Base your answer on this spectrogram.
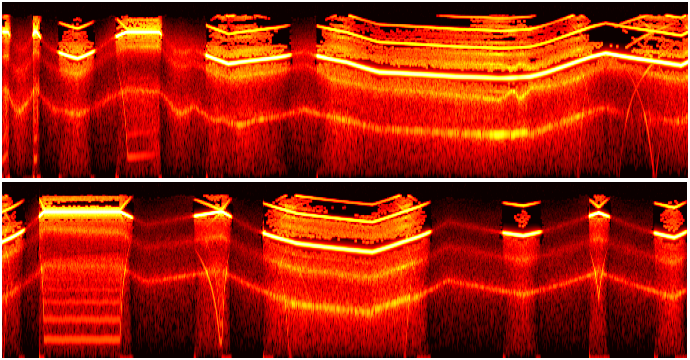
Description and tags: I was playing around with Xoxos VST plugin Fauna today, tweaking a dog sound to get more of a hurt dog yelling kinda sound. So I did some testing because I wanted more treble in the yell, and after some tweaks I had this painful sound. More of a dentist drill kinda sound. Enjoy!
ouch, tooth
